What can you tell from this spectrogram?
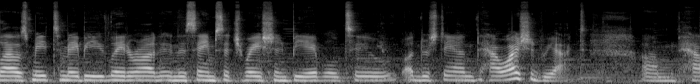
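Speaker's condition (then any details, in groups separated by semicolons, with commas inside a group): No condition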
